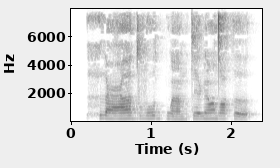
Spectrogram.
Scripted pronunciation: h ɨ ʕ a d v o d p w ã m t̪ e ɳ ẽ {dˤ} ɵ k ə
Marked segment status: correct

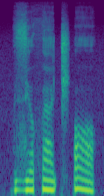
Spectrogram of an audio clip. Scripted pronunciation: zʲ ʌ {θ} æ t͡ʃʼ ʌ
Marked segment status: correct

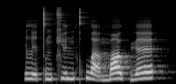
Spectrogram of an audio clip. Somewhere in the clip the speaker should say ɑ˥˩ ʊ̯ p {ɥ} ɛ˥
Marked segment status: correct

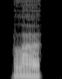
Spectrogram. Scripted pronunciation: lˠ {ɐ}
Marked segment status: correct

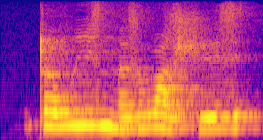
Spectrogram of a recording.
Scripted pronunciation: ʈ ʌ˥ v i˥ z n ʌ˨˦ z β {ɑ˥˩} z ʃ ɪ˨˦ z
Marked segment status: correct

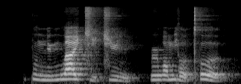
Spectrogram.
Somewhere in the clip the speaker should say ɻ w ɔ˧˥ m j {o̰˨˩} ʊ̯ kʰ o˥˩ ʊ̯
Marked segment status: correct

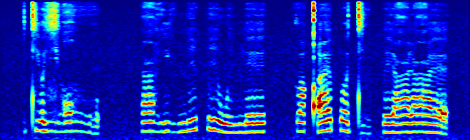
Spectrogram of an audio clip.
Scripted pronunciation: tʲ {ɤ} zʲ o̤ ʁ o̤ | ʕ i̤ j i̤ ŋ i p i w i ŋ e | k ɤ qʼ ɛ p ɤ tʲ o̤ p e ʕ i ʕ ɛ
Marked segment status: correct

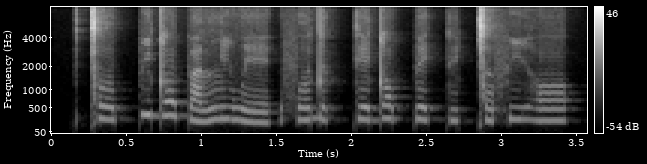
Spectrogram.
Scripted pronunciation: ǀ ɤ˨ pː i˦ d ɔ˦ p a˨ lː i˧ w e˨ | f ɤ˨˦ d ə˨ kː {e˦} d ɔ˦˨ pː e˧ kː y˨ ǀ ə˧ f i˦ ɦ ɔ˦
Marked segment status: incorrect: e˧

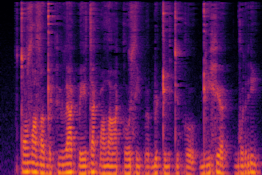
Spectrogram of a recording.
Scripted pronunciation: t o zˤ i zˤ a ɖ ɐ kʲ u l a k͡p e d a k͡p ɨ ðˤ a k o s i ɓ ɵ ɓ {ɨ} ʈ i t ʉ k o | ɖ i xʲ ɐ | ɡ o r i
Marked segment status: correct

